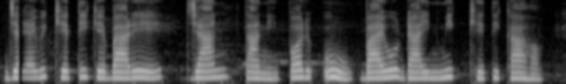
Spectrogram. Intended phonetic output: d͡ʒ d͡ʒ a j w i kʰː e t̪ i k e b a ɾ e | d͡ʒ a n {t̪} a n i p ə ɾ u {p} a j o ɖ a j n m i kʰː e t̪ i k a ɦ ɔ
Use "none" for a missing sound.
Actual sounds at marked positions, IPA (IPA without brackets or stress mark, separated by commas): t̪, b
